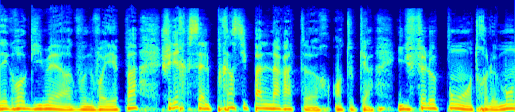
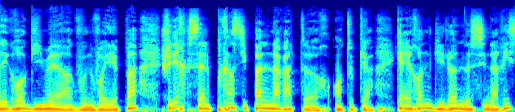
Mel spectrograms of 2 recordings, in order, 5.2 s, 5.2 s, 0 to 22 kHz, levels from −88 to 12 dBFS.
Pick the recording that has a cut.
second; 1 cut; at 4.0 s

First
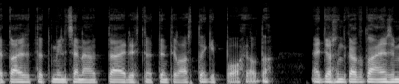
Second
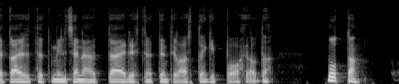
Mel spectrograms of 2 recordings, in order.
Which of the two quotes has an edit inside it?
second; 1 cut; at 3.1 s

